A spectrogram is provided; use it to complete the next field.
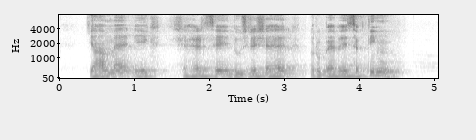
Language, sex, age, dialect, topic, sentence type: Hindi, male, 25-30, Hindustani Malvi Khadi Boli, banking, question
